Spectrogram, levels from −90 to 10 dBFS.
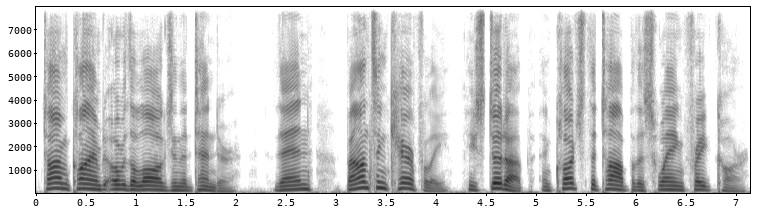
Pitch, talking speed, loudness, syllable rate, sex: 165 Hz, 195 wpm, -18 LUFS, 5.2 syllables/s, male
